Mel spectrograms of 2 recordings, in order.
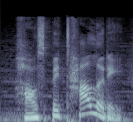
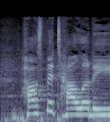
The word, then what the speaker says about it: hospitality: hospitality，各位在读音的时候特别注意一下这个单词的重音部分。 hospitality. Hospitality 是 hospitable 的名词形式，it means friendly and generous behavior towards guests，所以它就表示为殷勤或者好客。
